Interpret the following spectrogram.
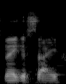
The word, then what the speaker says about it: Megacyph: Everywhere you look, it's Megacyph. Rhymes with life.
